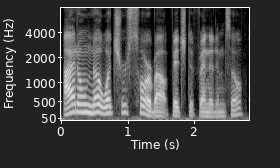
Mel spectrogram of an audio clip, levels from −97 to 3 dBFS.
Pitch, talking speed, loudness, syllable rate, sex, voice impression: 150 Hz, 210 wpm, -18 LUFS, 5.6 syllables/s, male, masculine, adult-like, relaxed, slightly muffled, raspy, calm, mature, friendly, reassuring, wild, kind, modest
